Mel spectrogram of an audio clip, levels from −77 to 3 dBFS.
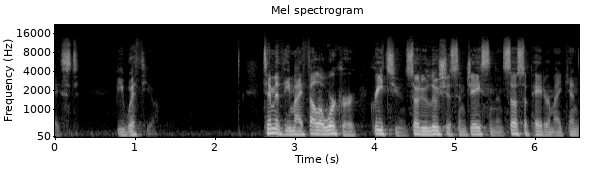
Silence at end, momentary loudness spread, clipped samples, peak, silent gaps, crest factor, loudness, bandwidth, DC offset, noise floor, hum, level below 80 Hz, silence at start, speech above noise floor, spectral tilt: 0 s; 10 LU; under 0.1%; -6 dBFS; none; 18 dB; -21 LUFS; 14 kHz; under 0.1%; -61 dBFS; none; -54 dBFS; 0 s; 40 dB; -4.5 dB/octave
